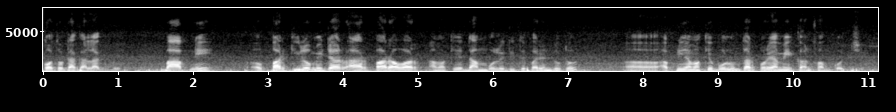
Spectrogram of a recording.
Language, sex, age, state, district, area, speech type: Bengali, male, 60+, West Bengal, Kolkata, urban, spontaneous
